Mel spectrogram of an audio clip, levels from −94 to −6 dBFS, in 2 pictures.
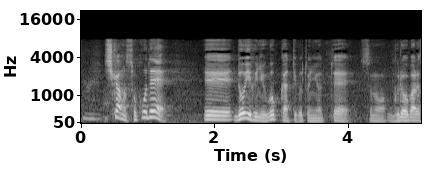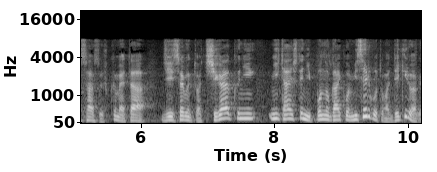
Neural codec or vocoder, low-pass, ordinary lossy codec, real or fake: none; none; none; real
